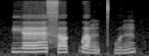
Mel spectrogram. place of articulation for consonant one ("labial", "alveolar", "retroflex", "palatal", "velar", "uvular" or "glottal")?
palatal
